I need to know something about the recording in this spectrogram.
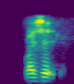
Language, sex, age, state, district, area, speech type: Punjabi, male, 18-30, Punjab, Mohali, rural, conversation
